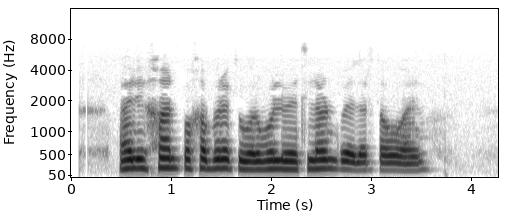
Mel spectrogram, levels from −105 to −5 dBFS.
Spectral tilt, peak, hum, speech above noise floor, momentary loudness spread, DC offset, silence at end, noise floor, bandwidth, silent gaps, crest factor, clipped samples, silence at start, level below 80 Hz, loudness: -12 dB/octave; -4 dBFS; none; 58 dB; 5 LU; under 0.1%; 0.75 s; -77 dBFS; 3.3 kHz; none; 16 dB; under 0.1%; 0.5 s; -80 dBFS; -20 LUFS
